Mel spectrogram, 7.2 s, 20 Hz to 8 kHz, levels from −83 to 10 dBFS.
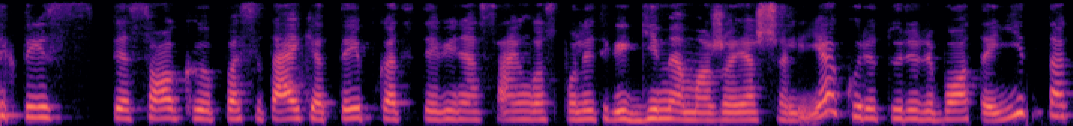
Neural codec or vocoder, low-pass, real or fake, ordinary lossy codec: none; 7.2 kHz; real; MP3, 64 kbps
